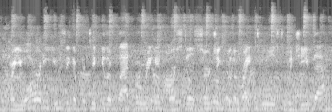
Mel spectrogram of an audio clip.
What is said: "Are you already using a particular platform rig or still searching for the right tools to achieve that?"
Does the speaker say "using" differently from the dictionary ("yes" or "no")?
no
